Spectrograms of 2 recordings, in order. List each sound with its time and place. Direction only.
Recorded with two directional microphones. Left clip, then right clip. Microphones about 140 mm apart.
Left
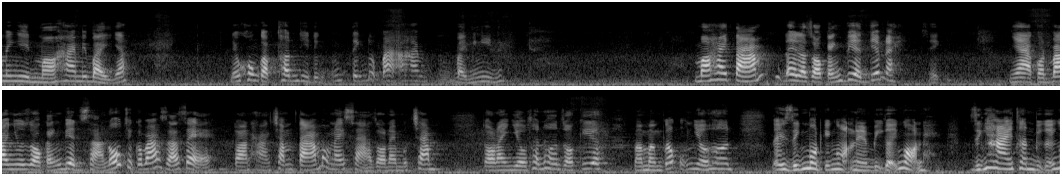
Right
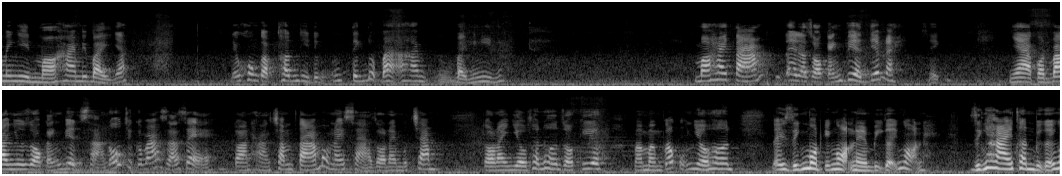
0.0 s a woman's voice: 25° right (ahead or behind)
2.2 s a woman's voice: 10° right (ahead or behind); by 5.0 s 25° right (ahead or behind)
7.0 s a woman's voice: 10° right (ahead or behind)
8.5 s a woman's voice: 20° right (ahead or behind)
11.0 s a woman's voice: 10° right (ahead or behind)
12.9 s a woman's voice: 25° right (ahead or behind)
16.5 s a woman's voice: 15° right (ahead or behind)
17.3 s a man's voice: 30° right (ahead or behind)
18.3 s a woman's voice: 20° right (ahead or behind)
19.5 s a woman's voice: 5° right (ahead or behind)
20.2 s a woman's voice: 30° right (ahead or behind)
